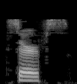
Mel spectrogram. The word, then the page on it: serfs: British English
